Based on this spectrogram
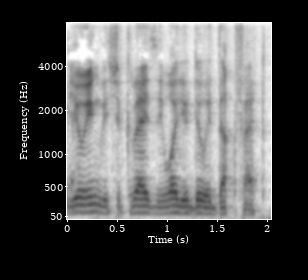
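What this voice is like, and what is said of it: Mock Russian accent. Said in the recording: “quite a good impersonation of an English person doing the Russian accent, which we now think is how Russian people talk”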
